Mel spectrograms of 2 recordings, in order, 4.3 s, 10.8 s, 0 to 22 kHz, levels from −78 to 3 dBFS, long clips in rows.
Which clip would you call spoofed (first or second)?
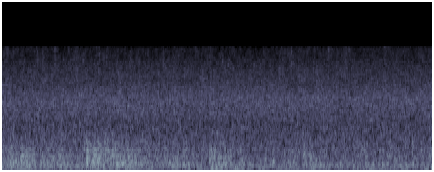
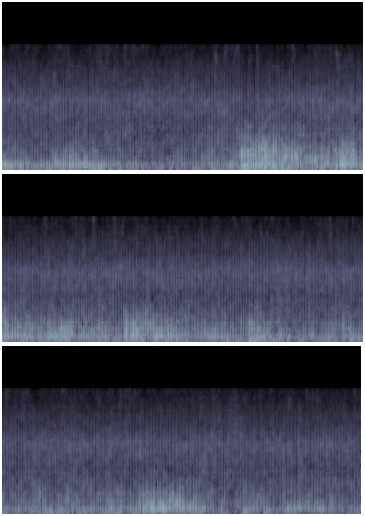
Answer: second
